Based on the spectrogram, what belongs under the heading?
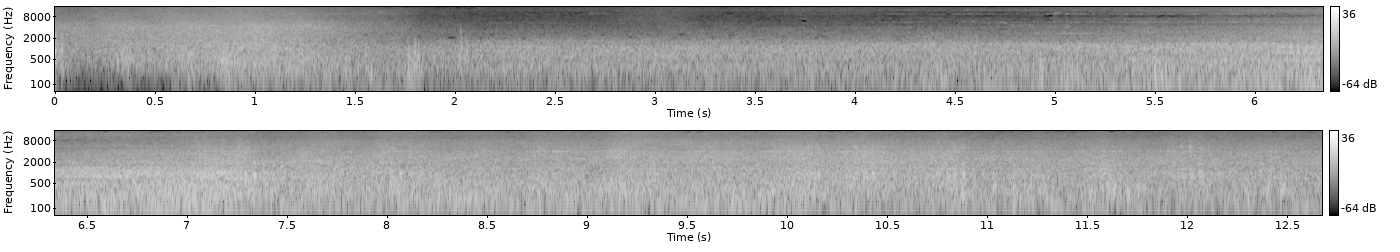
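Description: A Eurostar high-speed train passing at speed with a rushing roar of wheels and air, loudest about seven seconds in. At the start, a Southeastern high-speed train is fading away. Wind buffets the microphone throughout.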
